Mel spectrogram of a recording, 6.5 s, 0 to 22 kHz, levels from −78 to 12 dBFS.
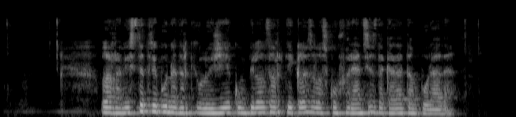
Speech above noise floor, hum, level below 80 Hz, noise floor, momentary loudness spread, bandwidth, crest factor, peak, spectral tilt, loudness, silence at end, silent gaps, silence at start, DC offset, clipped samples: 41 dB; none; -60 dBFS; -65 dBFS; 19 LU; 11.5 kHz; 18 dB; -8 dBFS; -6 dB/octave; -24 LUFS; 0.8 s; none; 0.75 s; under 0.1%; under 0.1%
